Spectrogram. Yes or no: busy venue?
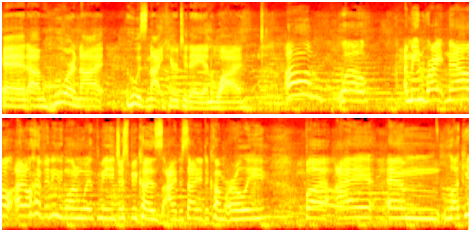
yes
